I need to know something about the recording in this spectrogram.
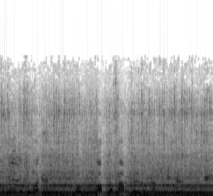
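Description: Steady rumble and noise of a passenger train coach, heard from inside, with a constant hum running through it. People's voices talk over it.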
